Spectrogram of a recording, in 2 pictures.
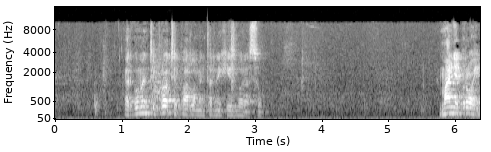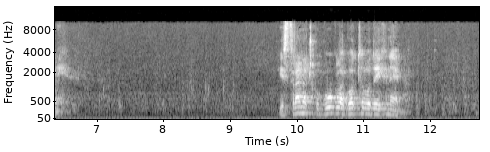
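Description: A man speaks with emphasis through a microphone, pausing between phrases.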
